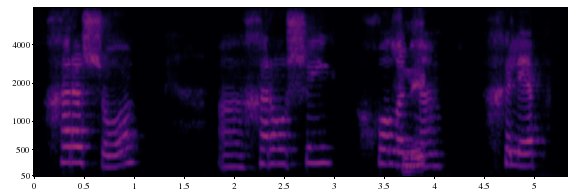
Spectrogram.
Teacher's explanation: In English, we have a very soft sound like, so it's like breathing. And in Russian, it's harder. It's not ha, it's h. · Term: Russian sound Х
